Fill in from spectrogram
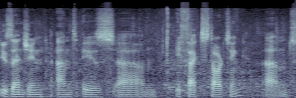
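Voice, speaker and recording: A man's very deep, low voice, dry with no echo, over noticeable background noise. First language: Italian. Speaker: card game commentator. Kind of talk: live commentary. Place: studio. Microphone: headset.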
